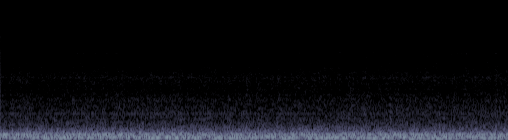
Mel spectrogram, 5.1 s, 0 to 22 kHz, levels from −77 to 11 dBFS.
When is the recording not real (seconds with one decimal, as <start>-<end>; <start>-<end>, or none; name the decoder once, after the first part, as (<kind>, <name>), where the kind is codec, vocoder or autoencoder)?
1.1-2.0 (vocoder, Vocos); 3.4-5.1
